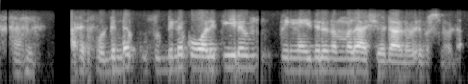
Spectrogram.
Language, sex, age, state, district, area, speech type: Malayalam, male, 18-30, Kerala, Kozhikode, urban, conversation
